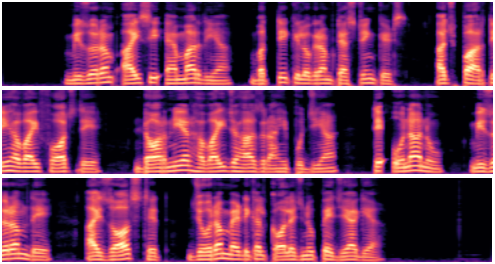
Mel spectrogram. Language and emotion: Punjabi, neutral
